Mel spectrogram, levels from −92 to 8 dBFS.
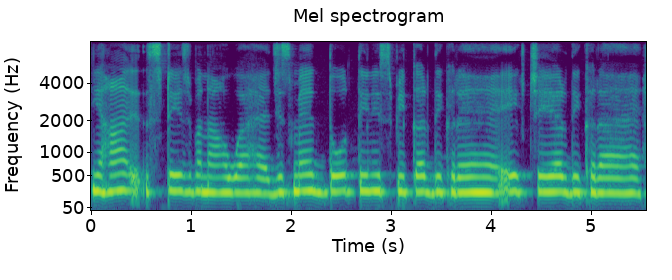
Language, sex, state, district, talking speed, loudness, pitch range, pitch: Hindi, female, Jharkhand, Deoghar, 185 wpm, -11 LUFS, 235-250 Hz, 245 Hz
